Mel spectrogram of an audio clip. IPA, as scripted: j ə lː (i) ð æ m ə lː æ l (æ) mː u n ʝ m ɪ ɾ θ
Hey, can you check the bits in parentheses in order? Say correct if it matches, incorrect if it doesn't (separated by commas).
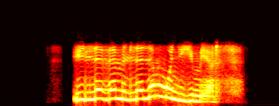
incorrect, correct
